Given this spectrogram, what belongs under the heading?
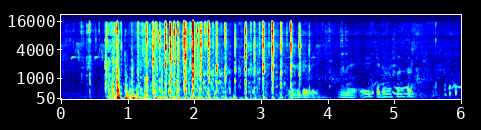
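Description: Khulna pigeons cooing nearby in soft repeated rolling calls, heard beneath someone talking, with a burst of wing flapping early on.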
